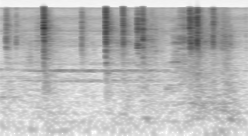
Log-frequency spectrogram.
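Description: Irregular light clicks and rattles of a metal wire-mesh stretcher basket as a person climbs onto it and settles down in it, about a dozen ticks spread across two seconds.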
